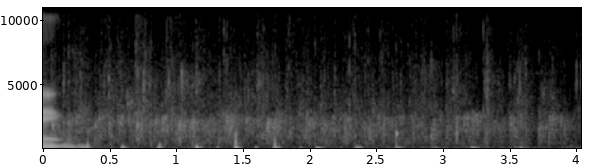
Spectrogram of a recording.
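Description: Scattered audience applause, fairly quiet, with single claps standing out and fading a little toward the end.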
